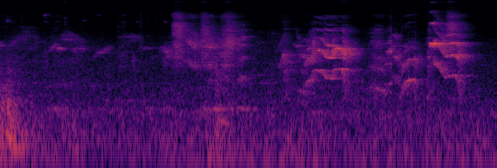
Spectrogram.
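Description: Birds chirping in the background: a run of short calls that rise and fall in pitch, busiest over the second half. A soft low thump comes right at the start.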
